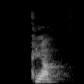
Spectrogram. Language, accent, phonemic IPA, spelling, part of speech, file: French, France, /klɑ̃/, clan, noun, LL-Q150 (fra)-clan.wav
- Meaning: clan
